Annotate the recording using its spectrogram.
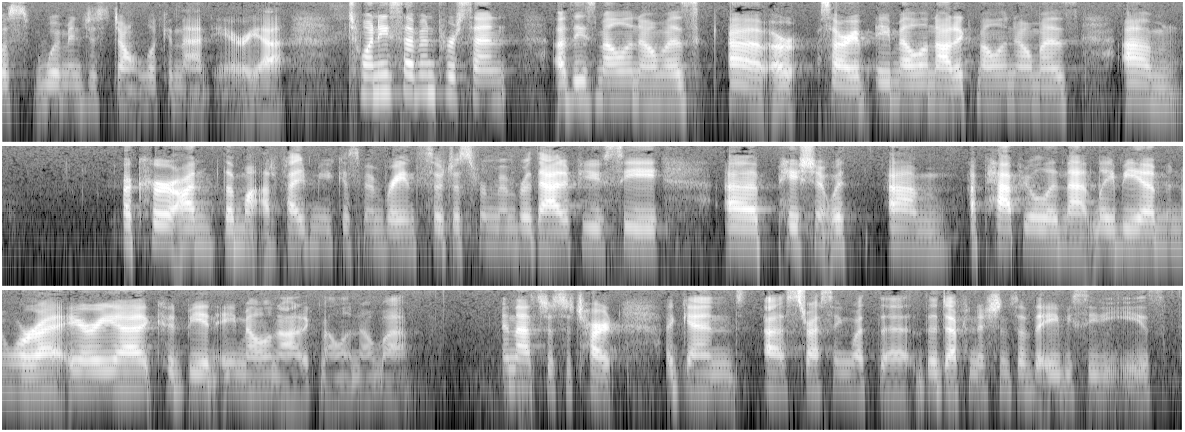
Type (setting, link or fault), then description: setting, live audience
